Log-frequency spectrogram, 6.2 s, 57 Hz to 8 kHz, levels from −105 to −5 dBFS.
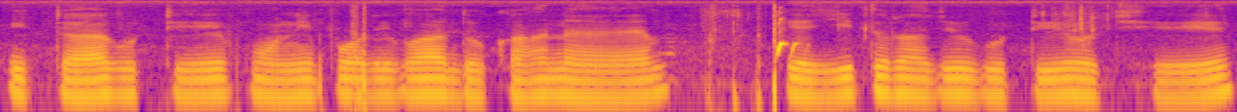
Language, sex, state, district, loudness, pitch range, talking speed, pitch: Odia, male, Odisha, Sambalpur, -22 LUFS, 120-125 Hz, 85 wpm, 125 Hz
